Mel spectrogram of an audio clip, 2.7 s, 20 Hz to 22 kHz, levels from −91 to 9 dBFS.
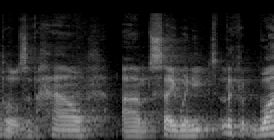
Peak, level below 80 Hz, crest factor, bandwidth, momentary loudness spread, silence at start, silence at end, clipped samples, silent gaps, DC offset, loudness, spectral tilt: -12 dBFS; -80 dBFS; 20 dB; 15.5 kHz; 8 LU; 0 s; 0 s; under 0.1%; none; under 0.1%; -32 LUFS; -4 dB/octave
